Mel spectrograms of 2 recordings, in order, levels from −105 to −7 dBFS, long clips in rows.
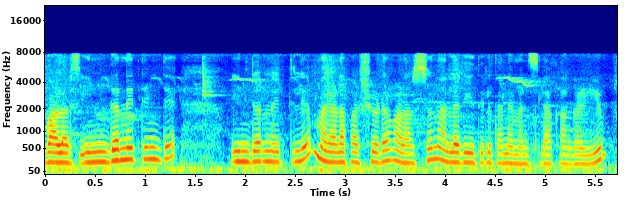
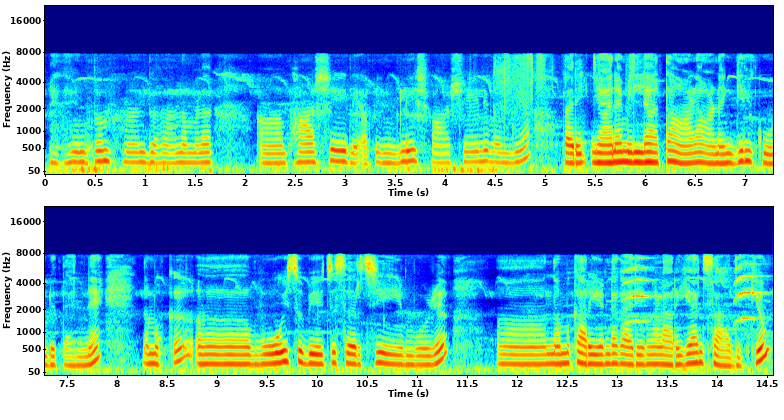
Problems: background sounds at intervals, low volume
